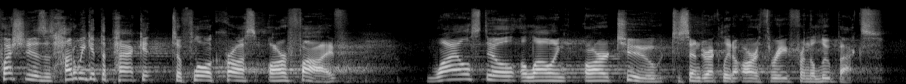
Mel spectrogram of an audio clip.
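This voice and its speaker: The man's voice sits at a high pitch with ordinary pitch variation. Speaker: conference presenter, network engineer. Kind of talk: technical lecture. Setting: conference session room with live audience. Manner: fast.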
